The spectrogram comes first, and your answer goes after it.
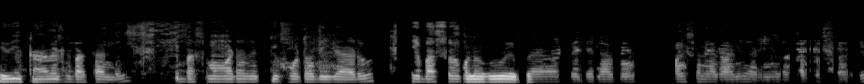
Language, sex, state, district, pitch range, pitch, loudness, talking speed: Telugu, male, Telangana, Karimnagar, 120-130 Hz, 125 Hz, -24 LUFS, 105 wpm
